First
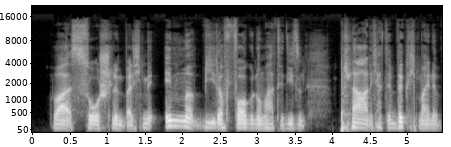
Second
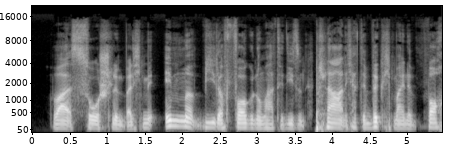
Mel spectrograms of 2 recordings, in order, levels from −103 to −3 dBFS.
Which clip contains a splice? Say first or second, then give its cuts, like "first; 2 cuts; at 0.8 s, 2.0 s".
second; 1 cut; at 3.7 s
